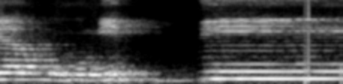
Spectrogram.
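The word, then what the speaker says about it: يوم الدين: Yau dan yau. Ya, awas. Banyak yang baca madlin waw atau ya itu beda bunyi. Kalau ya dibunyiin kalau waw dibunyiin o, ao. Kalau ya dibunyiin ae, bukan gitu. Ya, ai sama au.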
